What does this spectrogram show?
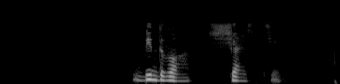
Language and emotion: Russian, positive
